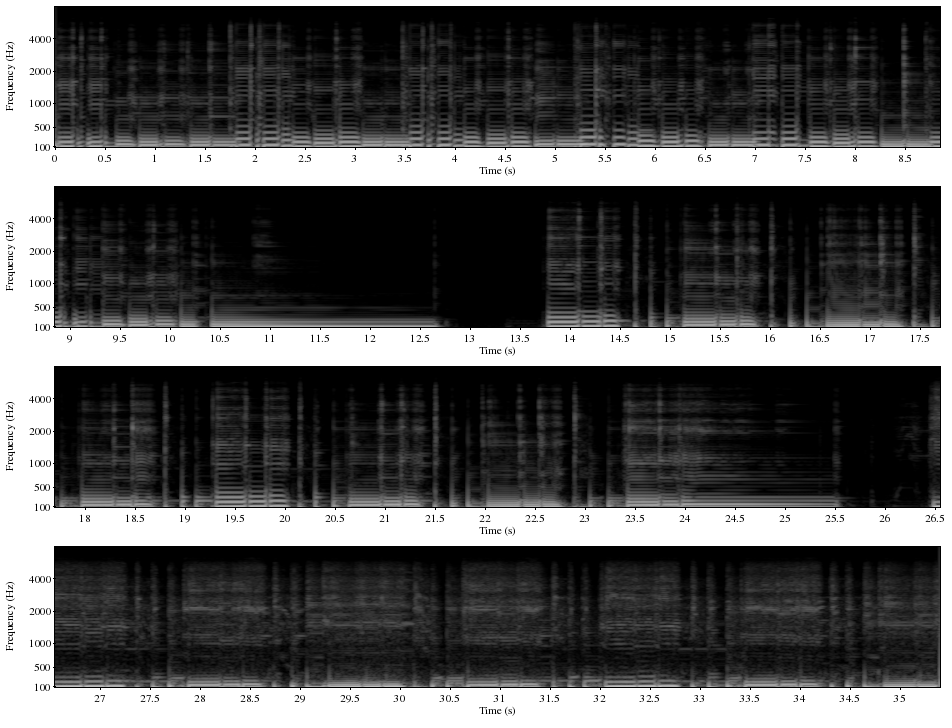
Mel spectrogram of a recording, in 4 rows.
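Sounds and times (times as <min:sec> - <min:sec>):
distorted slap bass guitar through compressor and amp simulation: 0:00.0 - 0:12.8, 0:13.8 - 0:25.6, 0:26.4 - 0:35.3.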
